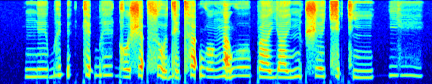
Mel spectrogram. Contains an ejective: no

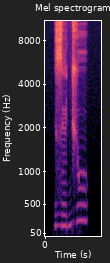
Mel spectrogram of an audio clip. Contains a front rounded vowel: no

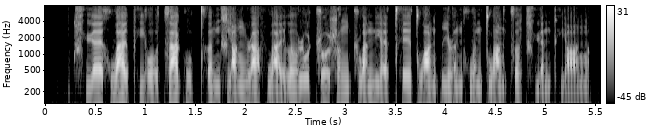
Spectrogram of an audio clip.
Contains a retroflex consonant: yes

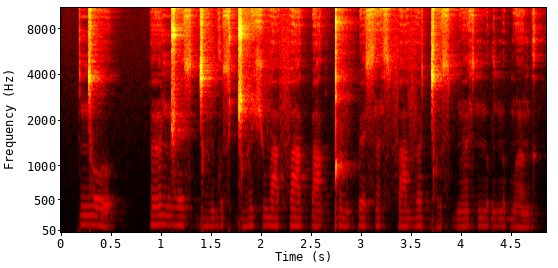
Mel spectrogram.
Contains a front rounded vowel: yes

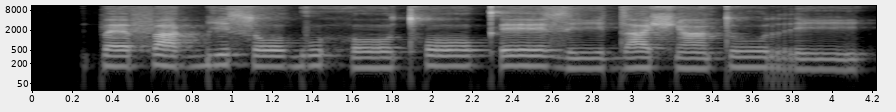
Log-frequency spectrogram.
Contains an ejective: yes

